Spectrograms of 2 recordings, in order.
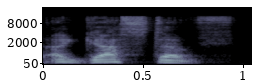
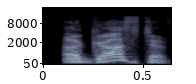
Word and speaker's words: Augustave: You've got Pronunciation guide says Augustive. Augustive. Yeah. Okay. So I was right. It says You were wrong.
